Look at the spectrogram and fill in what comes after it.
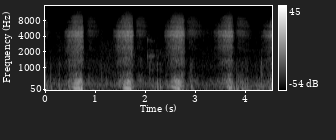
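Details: Sleeping Labrador Retriever puppy snoring indoors, each breath a soft rasping snore with a low rumble and airy hiss, repeating steadily about once a second in four even cycles.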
